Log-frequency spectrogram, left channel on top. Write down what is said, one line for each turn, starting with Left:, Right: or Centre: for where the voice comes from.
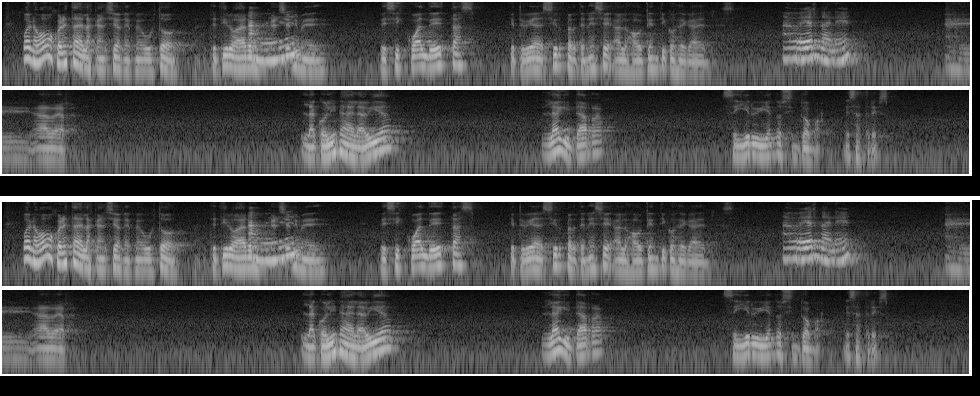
Right: Bueno, vamos con esta de las canciones, me gustó. Te tiro a dar una
Left: A
Right: canción
Left: ver,
Right: y me decís cuál de estas que te voy a decir pertenece a los auténticos decadentes.
Left: a ver, dale.
Right: Eh, a ver, La colina de la vida, La guitarra, Seguir viviendo sin tu amor. Esas tres.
